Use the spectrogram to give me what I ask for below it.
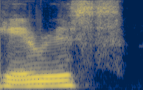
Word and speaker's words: heirs: Uh, what characteristics the heirs of God should display in every area of life? All right. So that word here is air. The H is silent. All right. So what two characteristics the heirs of God should display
